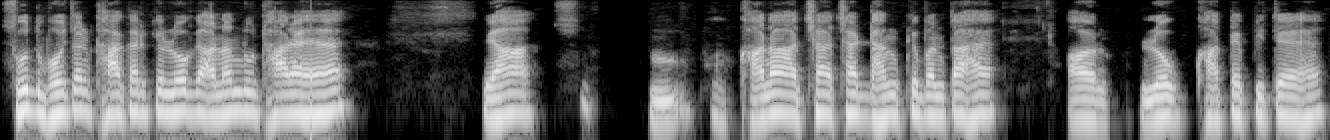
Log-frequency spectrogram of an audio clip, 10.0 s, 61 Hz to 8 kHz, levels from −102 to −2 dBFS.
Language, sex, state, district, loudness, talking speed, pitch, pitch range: Hindi, male, Bihar, Jahanabad, -18 LUFS, 125 wpm, 150 Hz, 135-155 Hz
